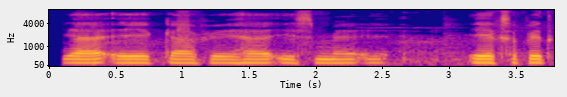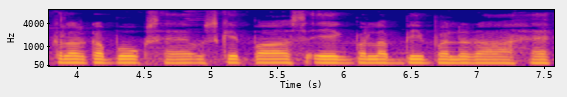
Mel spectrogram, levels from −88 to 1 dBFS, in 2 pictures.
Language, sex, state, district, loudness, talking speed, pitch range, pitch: Hindi, male, Uttar Pradesh, Shamli, -17 LUFS, 150 wpm, 135-145 Hz, 140 Hz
